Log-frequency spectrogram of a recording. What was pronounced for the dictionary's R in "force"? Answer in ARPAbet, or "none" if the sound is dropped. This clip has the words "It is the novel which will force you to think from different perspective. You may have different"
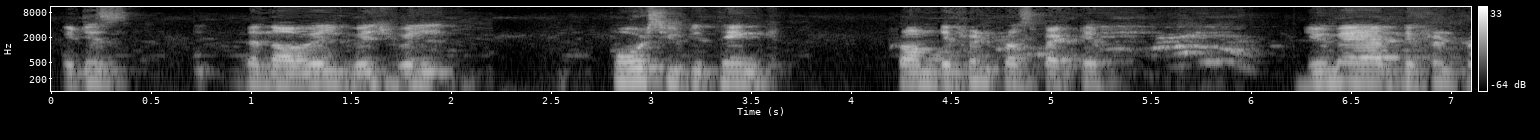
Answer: R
